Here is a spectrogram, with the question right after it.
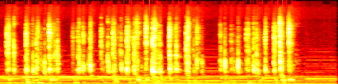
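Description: Rapid, uneven keystrokes on a computer keyboard while a name for a customer support AI agent is entered, close and clear, in several bursts of clicks with short pauses.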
